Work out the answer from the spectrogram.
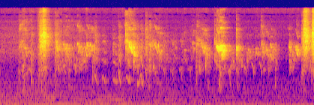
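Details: Three budgerigars kept as a family, parents and young, chattering as they eat. Busy scratchy warble with loud squeaky chirps bursting out about once a second, over a faint low rumble.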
